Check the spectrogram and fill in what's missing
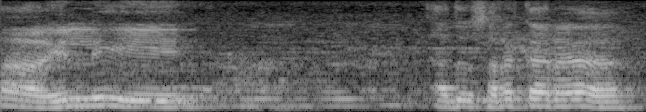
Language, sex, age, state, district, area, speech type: Kannada, male, 45-60, Karnataka, Udupi, rural, spontaneous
